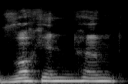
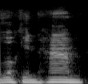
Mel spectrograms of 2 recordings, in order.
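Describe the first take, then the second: First: It is said in a British accent. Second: It is said in an American accent.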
